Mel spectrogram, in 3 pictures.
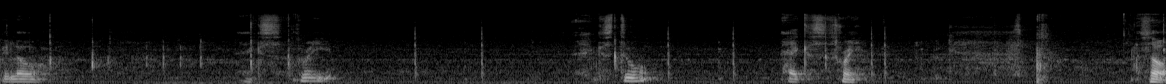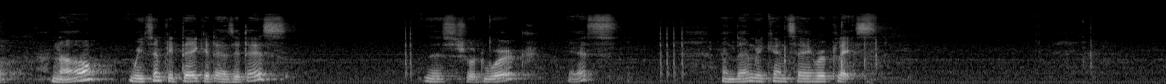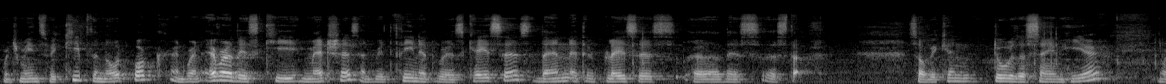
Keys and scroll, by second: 0.3 shift+-, 0.9 shift+Right, 1.9 BackSpace, 2.3 3, 5.2 x, 5.6 2, 7.7 3, 16.0 shift+Return, 18.7-20.2 typing, 22.0 shift+Return, 34.1-34.9 typing.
